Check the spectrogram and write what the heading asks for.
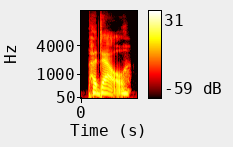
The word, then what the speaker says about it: padel: And uh while we're listening, paddle is spelled P A D E L. And some people in different parts of the US call it padell, but in Texas, most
